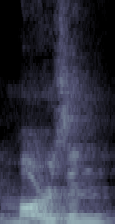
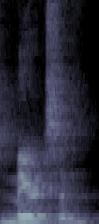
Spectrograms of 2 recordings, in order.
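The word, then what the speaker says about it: Märzen: brewery it's a merzin a lot of people pronounce this beer marzin or martin the actual pronunciation is mertzen and i don't want to be that guy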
